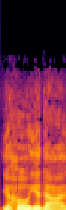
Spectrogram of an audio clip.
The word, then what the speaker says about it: Jehoiada: Verse 4 says, now in the seventh year, Jehoiada is how you actually pronounce it. Jehoiada sent and brought the captains of the hundreds of the Karites.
